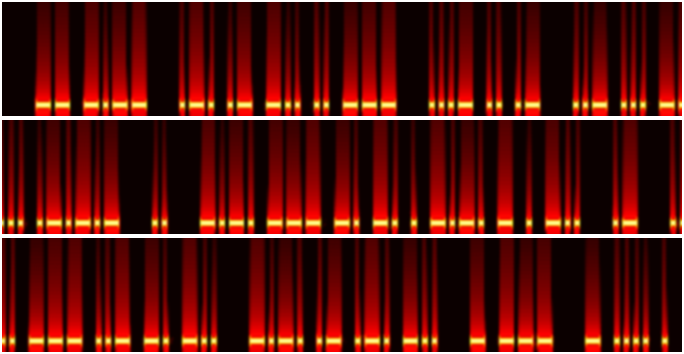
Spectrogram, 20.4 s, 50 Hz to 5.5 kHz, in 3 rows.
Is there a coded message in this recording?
Yes: Morse code from 0.3 to 20.2 s, heard as a keyed tone, about 25 wpm, 600 Hz. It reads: MY RADIO VIA USB. I CONNECTED A SOUND CARD TO THE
